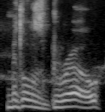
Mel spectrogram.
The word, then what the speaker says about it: Middlesbrough: Gotta say, well done with the pronunciation there. – Thank you. Middlesbrough. – No, just Middlesbrough. Very good. Yep.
